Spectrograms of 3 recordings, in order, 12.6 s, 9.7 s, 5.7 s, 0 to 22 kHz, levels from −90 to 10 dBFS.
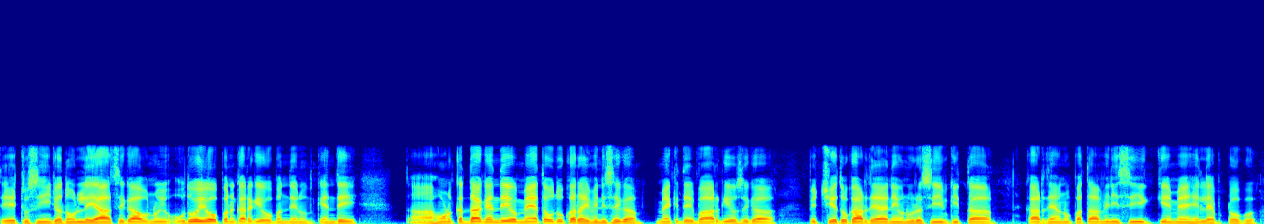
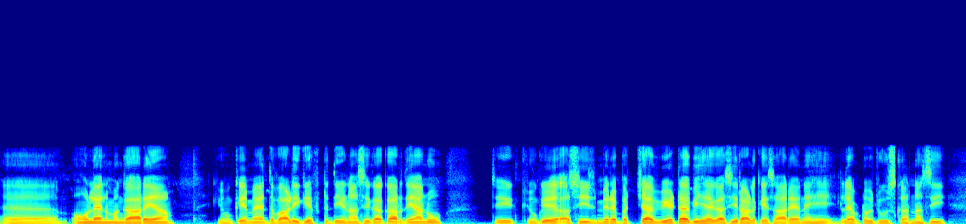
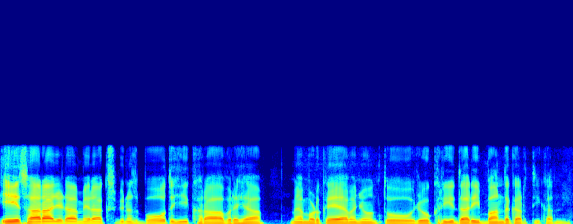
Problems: background sounds at intervals, background conversations at intervals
